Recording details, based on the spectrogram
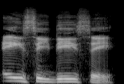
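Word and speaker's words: ACDSee: and the others is AC DC that's acd-se-e not spelled like the rock band and there's no cool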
